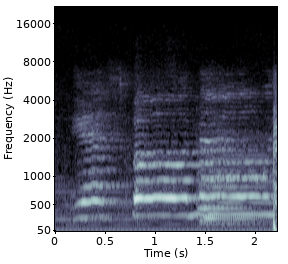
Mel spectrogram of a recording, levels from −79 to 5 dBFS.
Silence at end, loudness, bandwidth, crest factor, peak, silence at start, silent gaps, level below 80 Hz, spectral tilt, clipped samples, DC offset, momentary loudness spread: 0 s; -16 LUFS; 7.6 kHz; 14 dB; -2 dBFS; 0 s; none; -42 dBFS; -6.5 dB/octave; under 0.1%; under 0.1%; 9 LU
